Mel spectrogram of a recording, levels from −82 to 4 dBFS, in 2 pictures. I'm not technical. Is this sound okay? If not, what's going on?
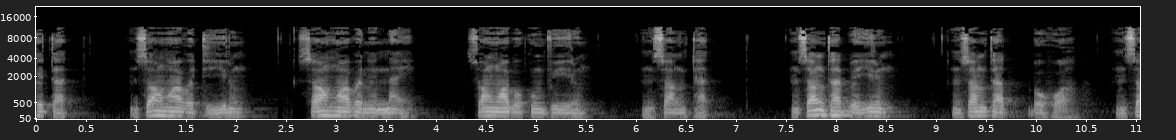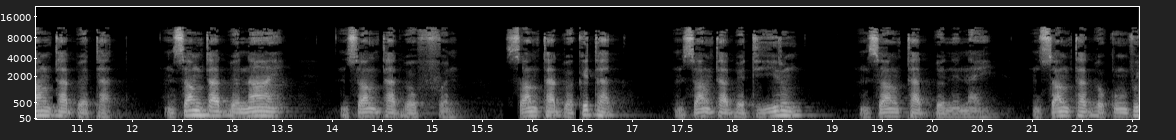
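No. Throughout, the speech sounds dull and gurgly, with nothing above about 11.3 kHz, likely from MP2 compression squeezed too hard, coarsening and muting upper bands.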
